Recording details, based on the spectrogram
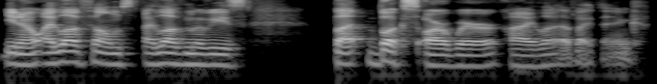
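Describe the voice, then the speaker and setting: A man with an ordinary mid-range voice joins a book discussion over a video call. He talks earnestly and fluently, peppering his points with "you know", casual and unhurried. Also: medium pitch, steady tone. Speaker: writer guest.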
